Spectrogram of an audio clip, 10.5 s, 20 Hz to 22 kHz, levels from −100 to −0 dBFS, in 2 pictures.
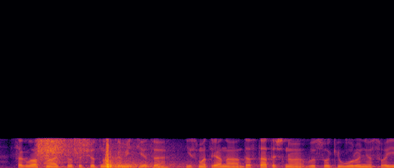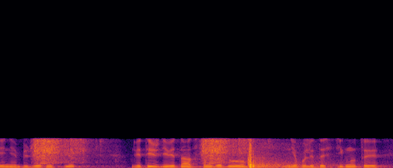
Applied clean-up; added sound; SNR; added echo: none; Door / Car + Crushing; 2 dB; none.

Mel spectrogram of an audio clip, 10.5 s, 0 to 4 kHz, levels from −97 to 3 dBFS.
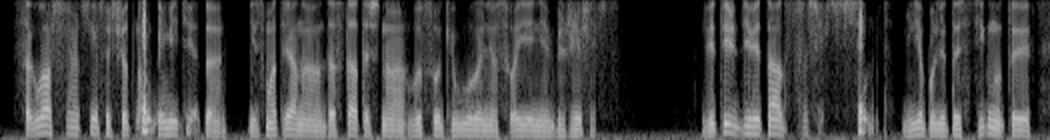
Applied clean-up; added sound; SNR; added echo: neural diffusion model UNIVERSE++.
